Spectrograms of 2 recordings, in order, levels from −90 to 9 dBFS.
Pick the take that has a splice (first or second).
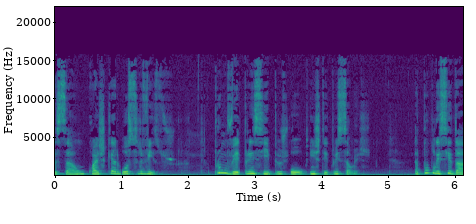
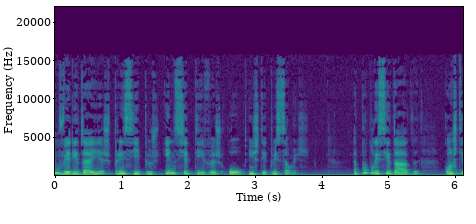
first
